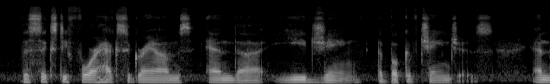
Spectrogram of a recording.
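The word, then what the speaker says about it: I Ching: The 64 hexog system that comes from China, from Daoism, the Yiji Jing, people say IQing because it's spelled I C H I N G, but it's Yi Jing.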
